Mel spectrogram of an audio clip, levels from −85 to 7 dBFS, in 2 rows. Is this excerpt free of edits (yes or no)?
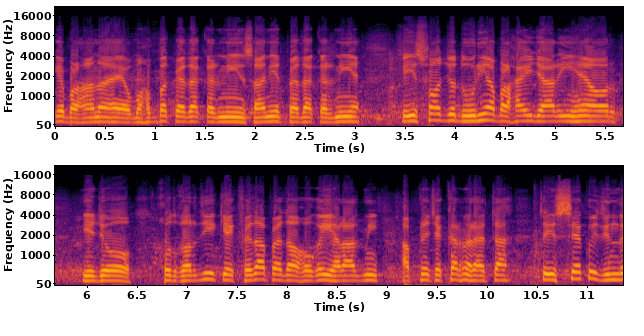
yes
